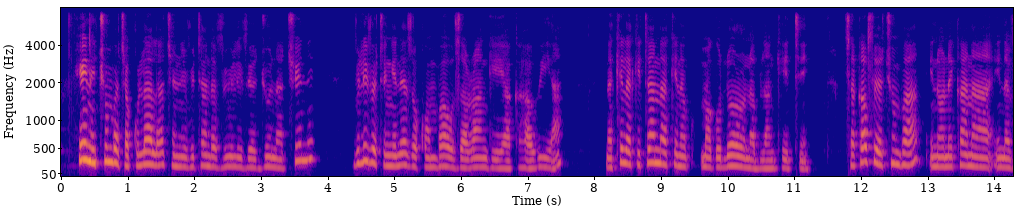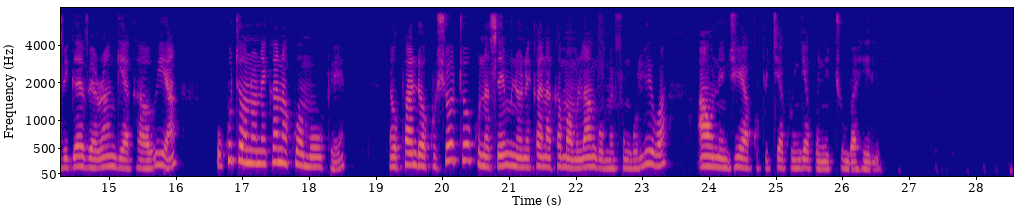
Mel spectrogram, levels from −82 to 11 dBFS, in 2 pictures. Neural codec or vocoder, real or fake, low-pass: none; real; 7.2 kHz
